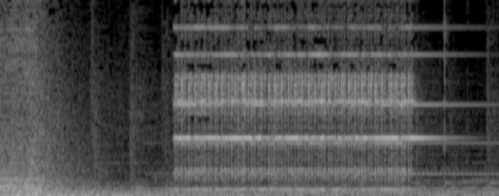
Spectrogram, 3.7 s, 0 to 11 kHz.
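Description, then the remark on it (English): A telephone rings once at 8:30 a.m., a bright sustained electronic trill lasting about two seconds, loud, with no one speaking; the call is from an employee of Rouse Automotive. “8:30 a.m., the phone rings.”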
